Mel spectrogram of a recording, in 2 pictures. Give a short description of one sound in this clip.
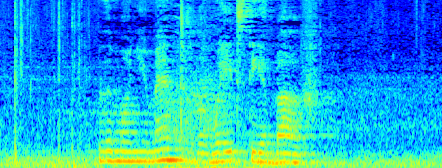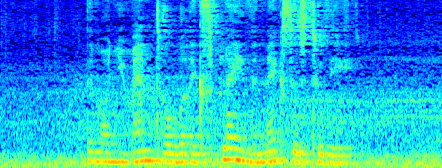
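A woman speaks calmly and quietly, close by.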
